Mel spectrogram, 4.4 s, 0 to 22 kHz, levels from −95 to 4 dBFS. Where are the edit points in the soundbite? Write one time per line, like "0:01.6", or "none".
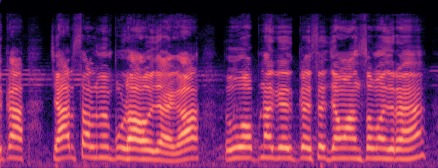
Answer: none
